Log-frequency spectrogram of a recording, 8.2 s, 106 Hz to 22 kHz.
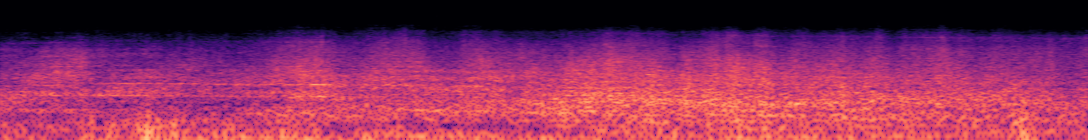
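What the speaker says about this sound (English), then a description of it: "We have United 1897 flying in from San Francisco. That's a 51-minute flight, a 737 MAX 8." A United Airlines Boeing 737 MAX 8 arriving at LAX from San Francisco gives a steady, broad jet roar that holds at moderate loudness throughout, heard alone with no talk.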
